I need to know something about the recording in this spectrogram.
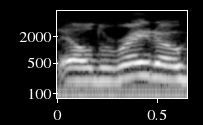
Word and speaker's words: El Dorado: We pronounce it El Dorado here in Arkansas.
